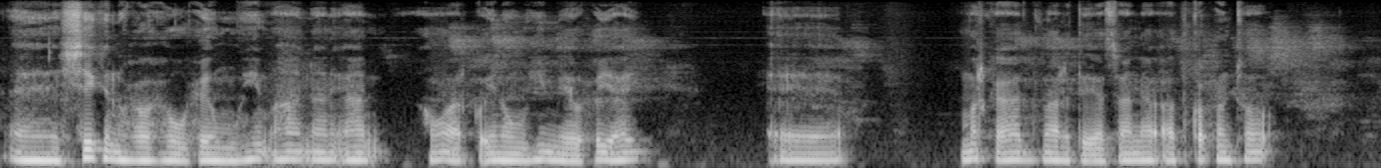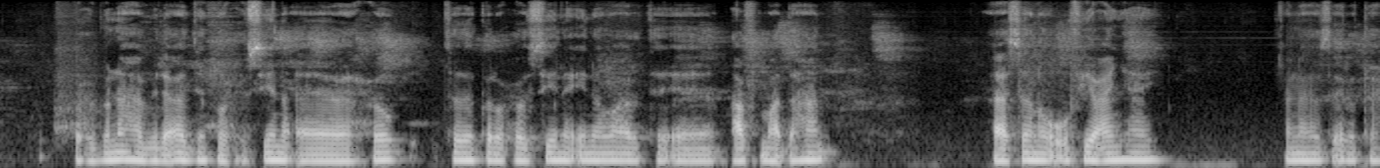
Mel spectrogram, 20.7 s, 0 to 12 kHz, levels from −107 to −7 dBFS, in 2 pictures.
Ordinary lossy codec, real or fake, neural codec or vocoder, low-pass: none; real; none; none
